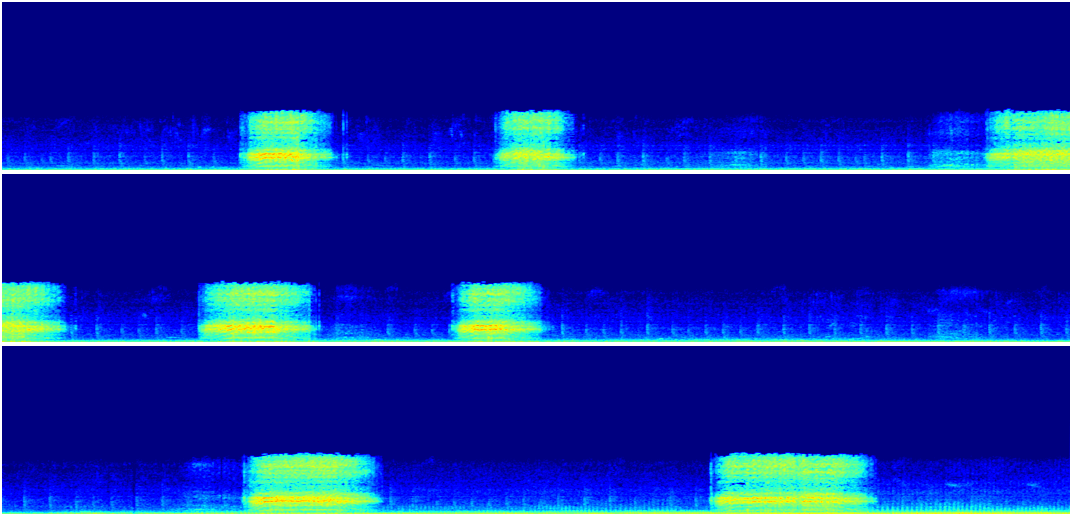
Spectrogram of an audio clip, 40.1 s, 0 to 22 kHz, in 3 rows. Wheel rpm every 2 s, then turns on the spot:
0, 40, 10, 30, 0, 0, 90, 20, 40, 20, 0, 0, 0, 0, 10, 70, 0, 20, 90, 0.
none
